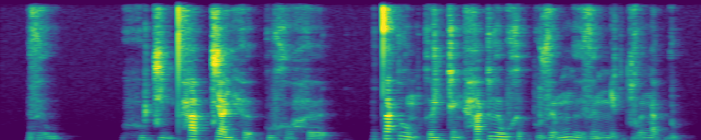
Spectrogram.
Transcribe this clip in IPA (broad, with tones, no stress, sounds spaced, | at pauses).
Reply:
z ə̤˨˩ w | h ṳ˨˩ t͡ɕ ɨ̤˨˩ m t̪ʰ a˦˥ t̚ t͡ɕ a˧ j h əː˨˩ k̚ x u˧ x ɔ̤˨˩ h əː˨˩ t̚ | t̪ a˦˥ k̚ ɣ o̰˧˨ m k ə˧ j k ɛ̰˧˨ ŋ h a˦˥ k̚ ɣ ə˧ w x ə˦˥ p̚ h ṵ˧˨ z ə̰˧˥ m ŋ ə̤ː˨˩ z ə˧ n ɲ a˨˩ k̚ t͡ɕ u˧ ə̯ ŋ a˨˩ t̚ z u˨˩ k̚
